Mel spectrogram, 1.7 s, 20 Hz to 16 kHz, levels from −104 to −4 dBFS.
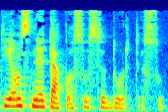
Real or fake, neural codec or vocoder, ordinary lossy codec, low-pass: real; none; MP3, 48 kbps; 14.4 kHz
